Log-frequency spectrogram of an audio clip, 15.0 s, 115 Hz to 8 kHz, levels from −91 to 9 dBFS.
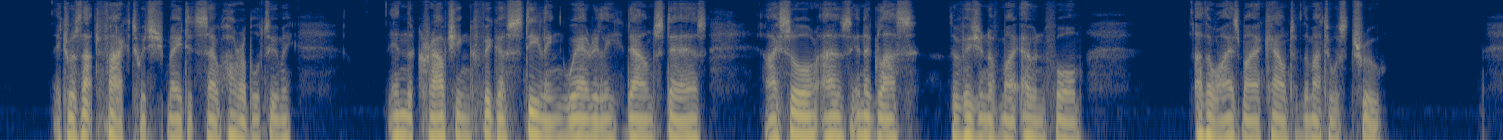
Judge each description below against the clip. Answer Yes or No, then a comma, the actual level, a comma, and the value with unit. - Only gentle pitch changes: Yes, narrow, 1.8 semitones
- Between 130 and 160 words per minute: Yes, average, 155 wpm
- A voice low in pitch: Yes, low, 110 Hz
